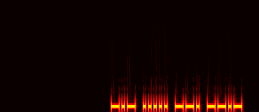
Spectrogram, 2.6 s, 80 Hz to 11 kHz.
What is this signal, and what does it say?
Morse code, heard as a keyed tone, about 44 wpm, 700 Hz. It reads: K5GQ
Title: Easy Call Signs - 45wpm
